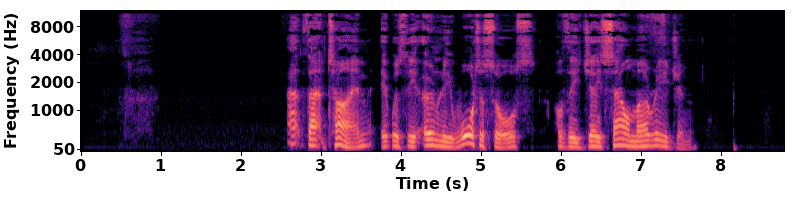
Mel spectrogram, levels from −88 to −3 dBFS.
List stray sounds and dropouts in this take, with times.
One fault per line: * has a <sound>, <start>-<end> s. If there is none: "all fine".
all fine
